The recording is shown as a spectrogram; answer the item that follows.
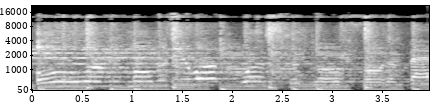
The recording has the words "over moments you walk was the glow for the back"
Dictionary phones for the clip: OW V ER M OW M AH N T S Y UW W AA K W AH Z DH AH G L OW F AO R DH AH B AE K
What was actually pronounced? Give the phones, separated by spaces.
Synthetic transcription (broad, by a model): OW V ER M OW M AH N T Y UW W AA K W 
